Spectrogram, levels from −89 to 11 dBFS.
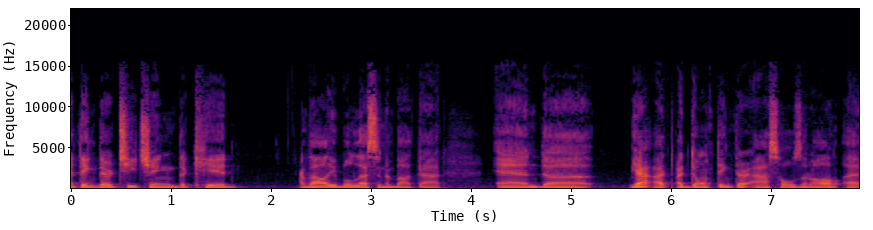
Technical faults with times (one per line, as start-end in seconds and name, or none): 0.84 block of digital silence
3.65 block of digital silence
